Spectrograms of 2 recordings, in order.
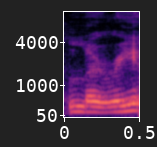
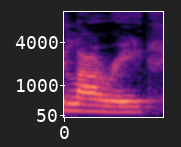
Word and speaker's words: Lorri: so my name is lorri pronounced lorri a lot of people say Larry it's not Larry okay my name is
